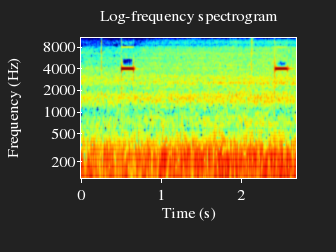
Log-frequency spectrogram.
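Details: Lasko outdoor patio fan salvaged from the trash, after new control switches were soldered onto the board: two short, high beeps over a quiet fan hum as buttons are pressed. Speed and oscillation controls now respond normally.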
